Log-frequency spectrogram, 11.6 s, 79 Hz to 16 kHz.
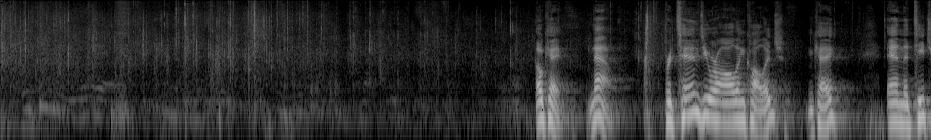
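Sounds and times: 
many sheets of paper being crumpled and crinkled: 0.0s - 8.7s
speech: 6.7s - 11.6s.

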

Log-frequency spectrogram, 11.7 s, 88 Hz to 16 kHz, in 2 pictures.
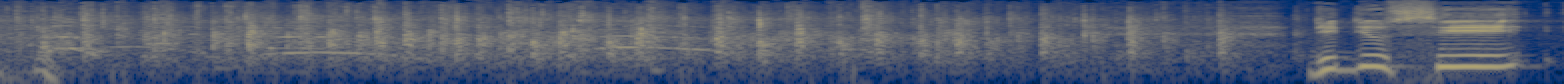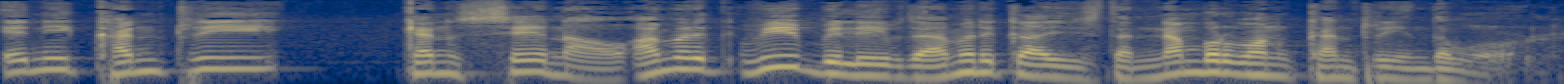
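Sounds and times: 
large group applauding: 0.0s - 4.9s
speech: 4.9s - 11.7s.

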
